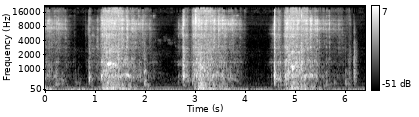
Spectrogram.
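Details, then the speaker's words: Medusa Compact 950 generator, choke on, switch on, broken fuel tap: three rough pull-cord cranks about two seconds apart with no firing; cranks but won't start, no sign of life with plug out. "no sign of life there with the plug out I'll put a bit of squirt down the old bore see if it fires up that way"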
